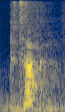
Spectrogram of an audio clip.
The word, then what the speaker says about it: Pataakha: How would you pronounce that? Pataakha.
